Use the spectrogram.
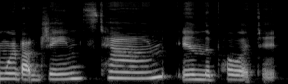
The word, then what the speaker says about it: Powhatan: We're going to learn more about Jamestown and the Powhatan. Let me make sure I say that right. The Powhatan. I looked it up so I could say it correctly today.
